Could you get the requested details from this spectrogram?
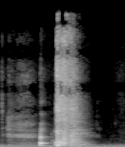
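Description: A single adult sneeze: a short catch of breath, then a sharp explosive burst of air.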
